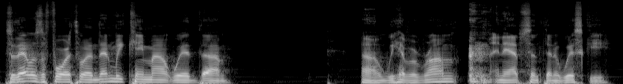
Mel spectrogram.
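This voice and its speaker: A man's voice: lowish voice, normal speed, no room sound, clean studio sound, faint music behind. A man from Upstate New York, a distillery founder, telling stories casually in an interview, acting out quotes with jokey, self-deprecating humor. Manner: animated storyteller who acts out quotes, jokey and self-deprecating.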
